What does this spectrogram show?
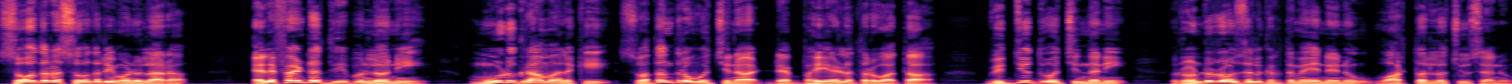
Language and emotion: Telugu, neutral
